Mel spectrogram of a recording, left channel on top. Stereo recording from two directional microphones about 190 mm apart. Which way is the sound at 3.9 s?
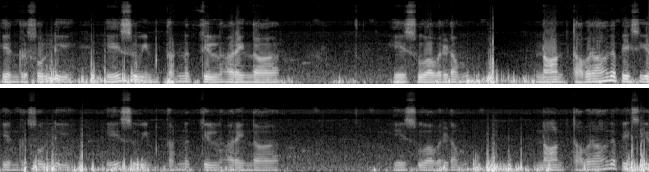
35° left (ahead or behind).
